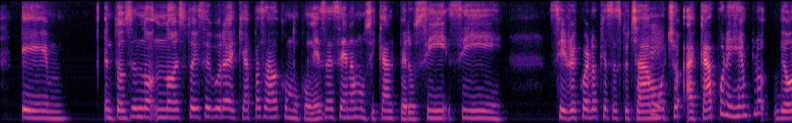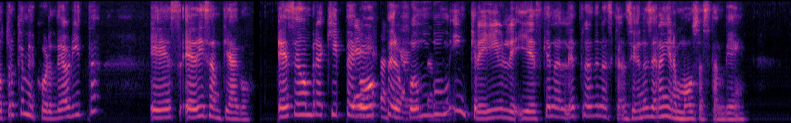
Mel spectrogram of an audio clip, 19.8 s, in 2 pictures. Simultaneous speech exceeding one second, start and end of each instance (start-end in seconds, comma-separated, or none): 14.3-15.5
